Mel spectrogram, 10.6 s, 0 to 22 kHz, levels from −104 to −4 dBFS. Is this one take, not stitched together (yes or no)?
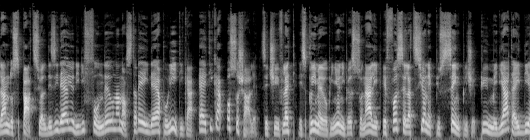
no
